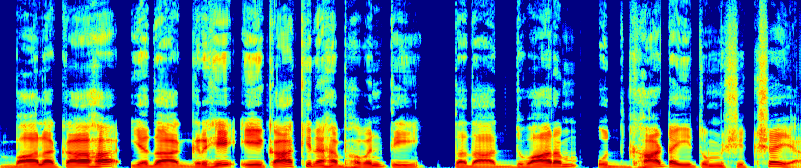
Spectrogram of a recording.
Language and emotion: Sanskrit, neutral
